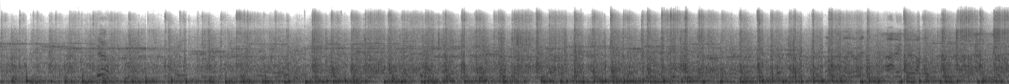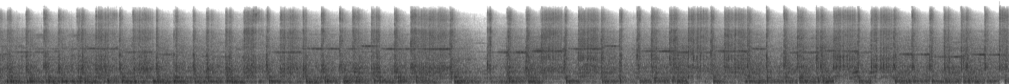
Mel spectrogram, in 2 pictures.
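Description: Marching flute band playing a high, stepping melody over a steady beat of side drums and bass drum, with a short drop in volume about two-thirds of the way through.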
